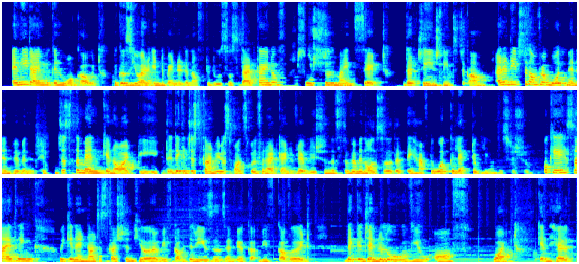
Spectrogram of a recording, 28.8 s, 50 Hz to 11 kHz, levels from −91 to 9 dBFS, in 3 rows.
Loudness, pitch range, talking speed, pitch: -20 LUFS, 205-255 Hz, 190 wpm, 230 Hz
